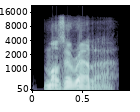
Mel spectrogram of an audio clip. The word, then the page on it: mozzarella: British English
